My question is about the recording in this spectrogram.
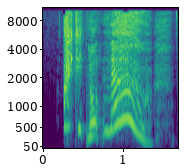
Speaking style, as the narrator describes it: the Memsahib cried

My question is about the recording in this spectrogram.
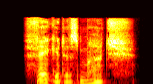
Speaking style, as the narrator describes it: she said under her breath

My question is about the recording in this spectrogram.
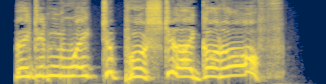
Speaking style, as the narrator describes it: he shrieked

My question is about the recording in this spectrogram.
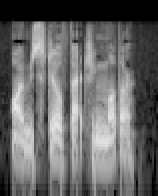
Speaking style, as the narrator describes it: Donald said harshly

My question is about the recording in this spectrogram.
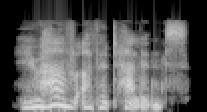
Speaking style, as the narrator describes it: Aubergine said softly

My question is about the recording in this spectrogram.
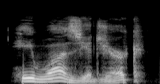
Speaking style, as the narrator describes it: Andy said scornfully

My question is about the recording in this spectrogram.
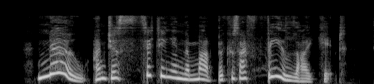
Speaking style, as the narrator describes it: snapped

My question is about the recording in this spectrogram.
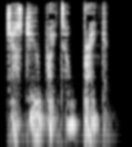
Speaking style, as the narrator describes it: she hissed

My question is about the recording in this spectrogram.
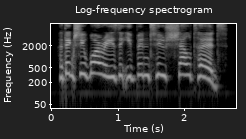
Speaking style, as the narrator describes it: Dimitri yelled over the sound of the 250-horsepower engine as it sprang to life

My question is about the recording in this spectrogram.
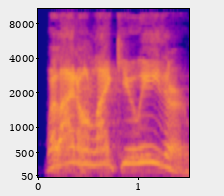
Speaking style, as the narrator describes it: Warren shouted

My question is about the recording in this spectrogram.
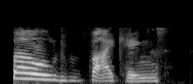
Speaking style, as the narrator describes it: Sir Durward sneered

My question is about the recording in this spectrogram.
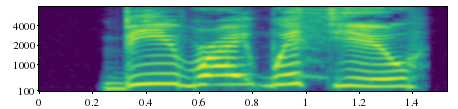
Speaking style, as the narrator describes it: yelled

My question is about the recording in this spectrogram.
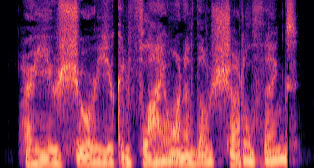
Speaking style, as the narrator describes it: Carmen asked in a husky voice

